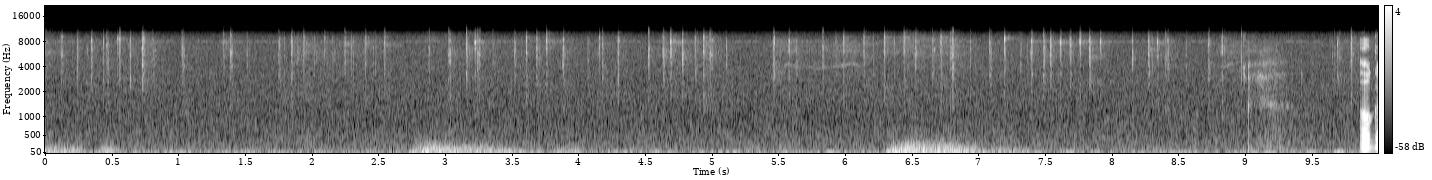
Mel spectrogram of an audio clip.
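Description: Typing on a computer keyboard: irregular runs of key clicks, with two brief low, soft sounds about three and six and a half seconds in.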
